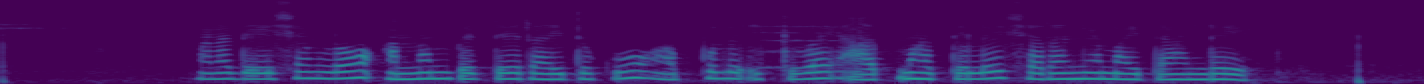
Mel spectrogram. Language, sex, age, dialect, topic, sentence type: Telugu, male, 36-40, Telangana, agriculture, statement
